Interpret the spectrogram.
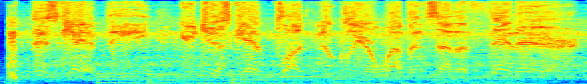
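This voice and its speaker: A man's voice: mid-range voice, a little slow, over loud music, natural voice. An actor playing a fatherly, concerned army colonel in a video game, speaking formally like a military officer. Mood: grave disbelief. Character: grave, fatherly older male army colonel.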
